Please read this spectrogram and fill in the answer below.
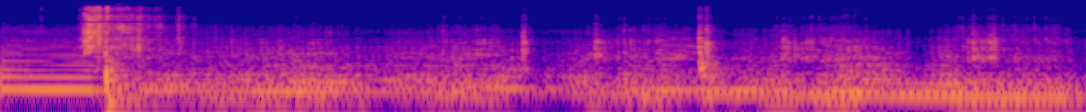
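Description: Two Beyblade Burst spinning tops whirring steadily in a plastic stadium. About half a second in there is a rattling whir and a sharp clack as a top is launched in, and a few light clicks follow.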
